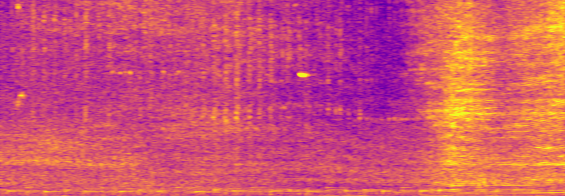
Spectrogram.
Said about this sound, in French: Ah, il y a un taxi.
